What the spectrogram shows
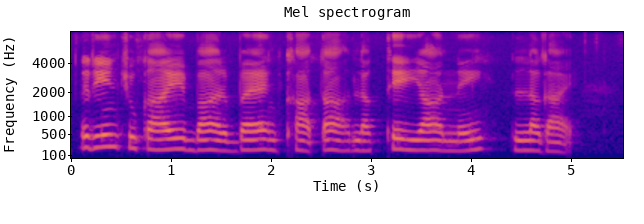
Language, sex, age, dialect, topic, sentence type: Chhattisgarhi, female, 51-55, Western/Budati/Khatahi, banking, question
